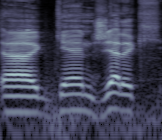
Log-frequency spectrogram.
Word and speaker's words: Gangetic: It's pronounced Gangetic in India. Okay, Gangetic, alright.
